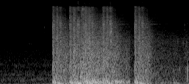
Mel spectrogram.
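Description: Gunfire in STALKER: Shadow of Chernobyl sounds as two loud, close bursts of rapid shots with a brief gap between them.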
